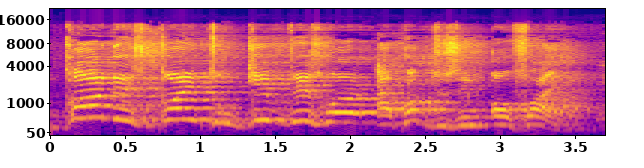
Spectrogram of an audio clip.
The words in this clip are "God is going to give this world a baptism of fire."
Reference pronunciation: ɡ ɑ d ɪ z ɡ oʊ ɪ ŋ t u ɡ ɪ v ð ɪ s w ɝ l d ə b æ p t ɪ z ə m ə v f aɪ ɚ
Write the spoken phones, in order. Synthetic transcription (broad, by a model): ɡ ɑ d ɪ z ɡ oʊ ɪ ŋ t u ɡ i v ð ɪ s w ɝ d ə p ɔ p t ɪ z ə m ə f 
